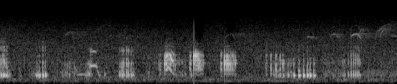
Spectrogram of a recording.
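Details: Tago's brown frog heard from a stream in Kanto, Japan, 1 April 2021, the frog hidden from view; throaty croaks repeat roughly twice a second, broken by a quick rattling burst of rapid pulses before the notes resume.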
